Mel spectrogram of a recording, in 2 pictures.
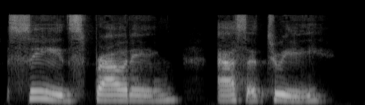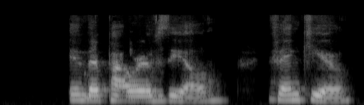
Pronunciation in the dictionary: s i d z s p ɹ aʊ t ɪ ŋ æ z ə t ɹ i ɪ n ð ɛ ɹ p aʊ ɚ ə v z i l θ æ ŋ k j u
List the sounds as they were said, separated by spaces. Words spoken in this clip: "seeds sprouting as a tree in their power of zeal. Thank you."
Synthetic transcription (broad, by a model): s i d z s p ɹ aʊ t ɪ ŋ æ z ə t ɹ i ɪ n ð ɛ ɹ p aʊ ɚ ə v z i l θ æ ŋ k j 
